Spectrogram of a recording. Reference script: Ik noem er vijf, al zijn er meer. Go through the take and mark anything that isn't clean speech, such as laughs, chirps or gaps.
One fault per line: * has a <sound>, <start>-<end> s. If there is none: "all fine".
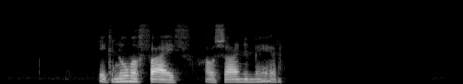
all fine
